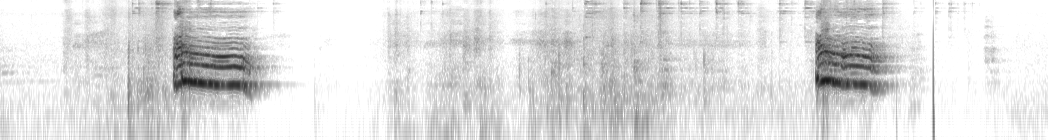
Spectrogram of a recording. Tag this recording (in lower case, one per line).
dog baying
